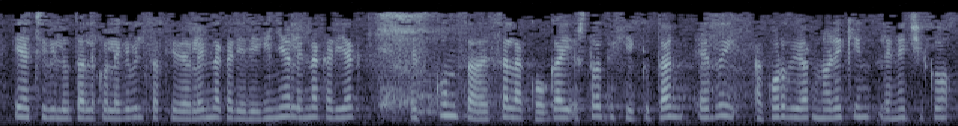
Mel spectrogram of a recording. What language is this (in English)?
Basque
